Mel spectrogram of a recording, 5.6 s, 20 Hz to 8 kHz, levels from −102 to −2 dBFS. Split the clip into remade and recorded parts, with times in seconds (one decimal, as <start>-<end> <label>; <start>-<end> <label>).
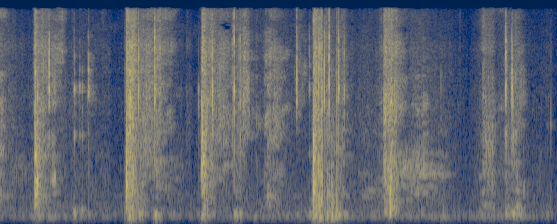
0.0-5.6 recorded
